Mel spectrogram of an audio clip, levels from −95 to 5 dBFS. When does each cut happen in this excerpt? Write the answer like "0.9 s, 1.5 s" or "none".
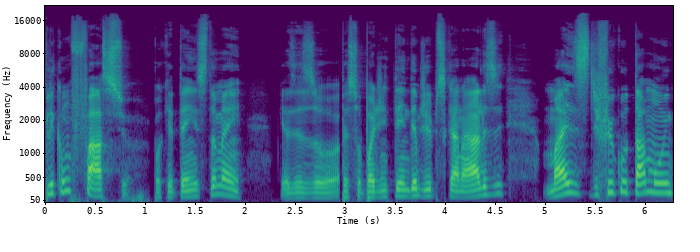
1.0 s, 2.9 s, 3.7 s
